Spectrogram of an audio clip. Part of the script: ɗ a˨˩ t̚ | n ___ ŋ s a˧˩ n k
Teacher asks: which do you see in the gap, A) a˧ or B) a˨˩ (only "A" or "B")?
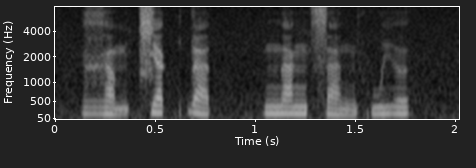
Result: A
